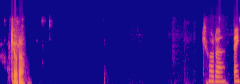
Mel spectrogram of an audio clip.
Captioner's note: speaking in foreign language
